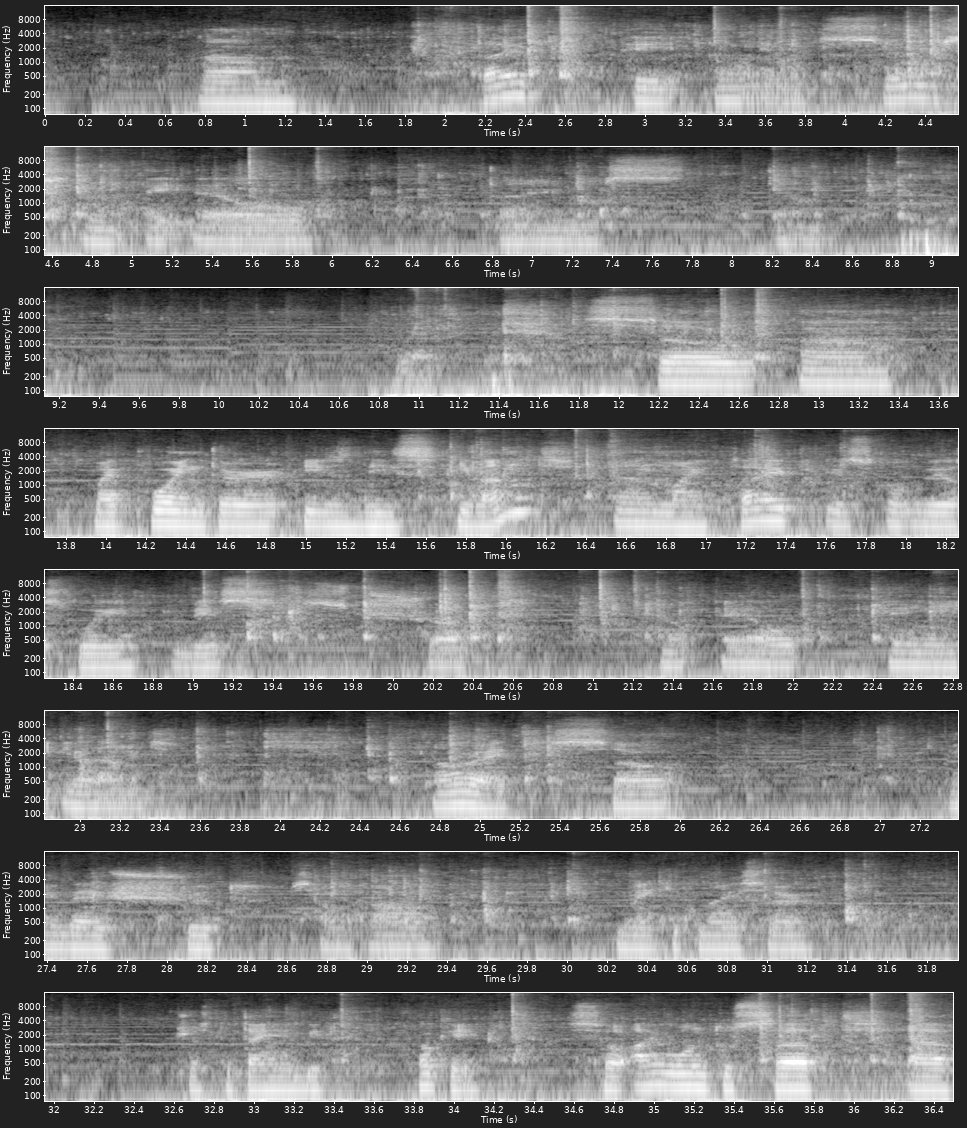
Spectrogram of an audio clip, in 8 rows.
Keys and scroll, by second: 1.8-9.1 typing, 11.8-12.5 typing, 15.5-17.4 typing, 19.1-33.3 typing, 31.3 Escape, 34.1 Return, 35.1-36.1 typing.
